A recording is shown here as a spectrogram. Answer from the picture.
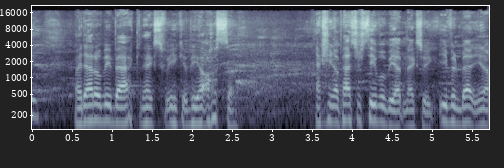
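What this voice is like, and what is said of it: Usual voice. Nothing is said of it.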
